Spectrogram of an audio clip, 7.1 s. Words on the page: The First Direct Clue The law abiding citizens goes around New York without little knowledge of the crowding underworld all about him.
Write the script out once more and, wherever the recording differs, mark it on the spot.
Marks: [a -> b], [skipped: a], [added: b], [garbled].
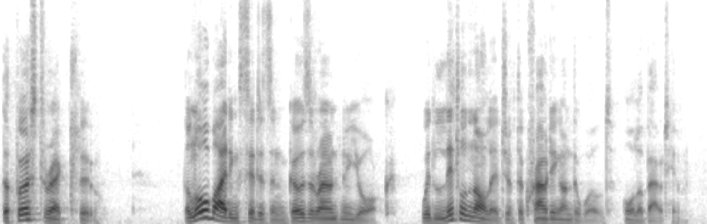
The First Direct Clue The law abiding [citizens -> citizen] goes around New York [without -> with] little knowledge of the crowding underworld all about him.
